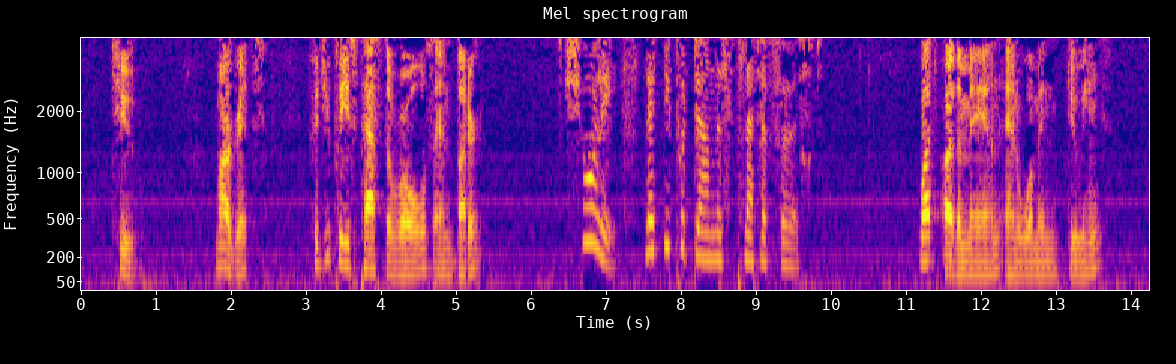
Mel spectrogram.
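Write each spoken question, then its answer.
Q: What are the man and woman doing?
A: Eating a meal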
